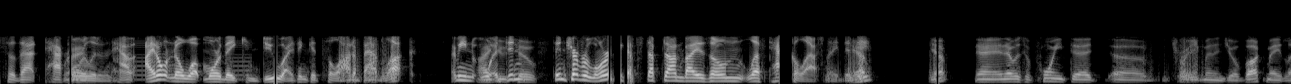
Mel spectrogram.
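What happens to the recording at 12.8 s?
Nothing goes wrong at 12.8 s; the sound there is intact, still carried through the narrow band of the G.711 telephone coding.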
